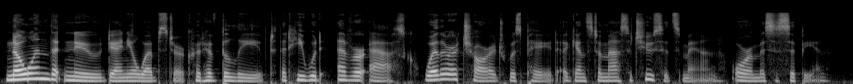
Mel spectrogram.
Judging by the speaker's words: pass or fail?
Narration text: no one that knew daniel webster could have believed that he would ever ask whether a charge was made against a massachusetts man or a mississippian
fail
